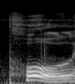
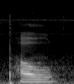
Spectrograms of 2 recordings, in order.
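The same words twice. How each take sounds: First: It is said with an Indian accent. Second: It is said with an American accent. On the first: "pole in Indian accent" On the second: "pole in American accent"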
